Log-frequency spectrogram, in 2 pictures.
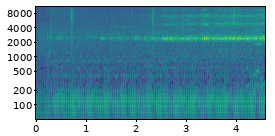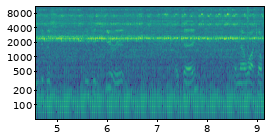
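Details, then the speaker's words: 2008 Honda CR-V at idle: light, fast metallic chatter over the low hum, a rattle from underneath at the exhaust pipe that stops when pressure is put on the pipe; cause unclear. "my foot on the pipe and the noise goes away so I'm not sure why it's making that noise and if it's just a rattle yeah I'm really not sure what's going on"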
